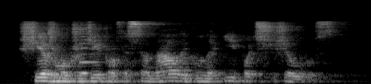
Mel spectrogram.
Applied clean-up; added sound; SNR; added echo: none; Bowed string instrument; 8 dB; reverberation time 0.6 s.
